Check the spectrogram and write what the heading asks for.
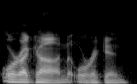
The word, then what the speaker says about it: Oregon: It's pronounced Oregon. Oh, sorry. I live in New Jersey. I'll pronounce it whatever way I want to. It's Oregon, like the trail.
